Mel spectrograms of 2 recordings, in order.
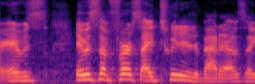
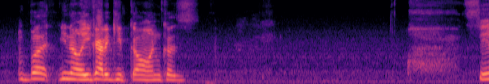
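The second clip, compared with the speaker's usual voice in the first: choking up, fighting back tears; 5 semitones higher than usual. Guest talking about what keeps them going, choking up. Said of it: "I knew I was gonna cry".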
